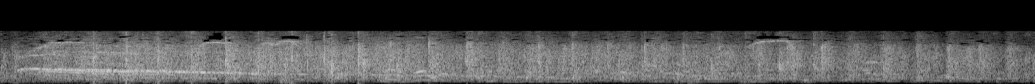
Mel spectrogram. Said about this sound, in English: I almost feel like I'm in a pep rally with all the cheering going on here.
